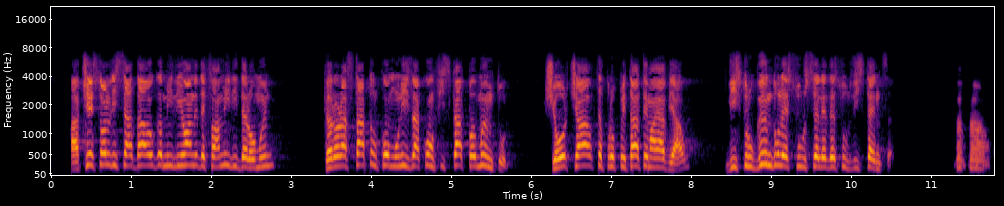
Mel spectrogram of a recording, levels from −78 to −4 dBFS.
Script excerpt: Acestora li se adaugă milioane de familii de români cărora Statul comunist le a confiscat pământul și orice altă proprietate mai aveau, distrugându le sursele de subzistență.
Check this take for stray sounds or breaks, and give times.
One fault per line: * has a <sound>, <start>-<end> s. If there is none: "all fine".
* has a laugh, 11.3-11.8 s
